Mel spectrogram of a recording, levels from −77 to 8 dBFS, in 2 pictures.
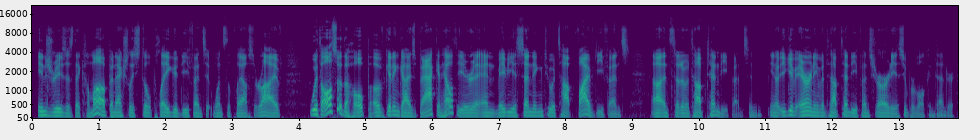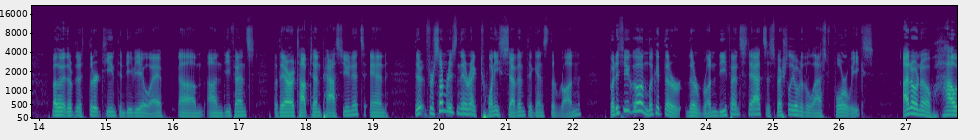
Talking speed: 230 wpm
